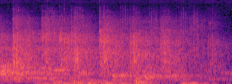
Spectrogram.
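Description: A series of light taps, about three a second.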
